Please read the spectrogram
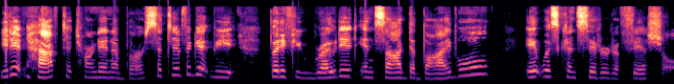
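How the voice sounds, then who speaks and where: A woman's fairly high, bright, sharp voice with an American accent, lively intonation and a moderate pace, dry and close with no echo against a quiet background. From Appalachia, US South (Alabama). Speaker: herbalist and author. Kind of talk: interview. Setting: radio interview.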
